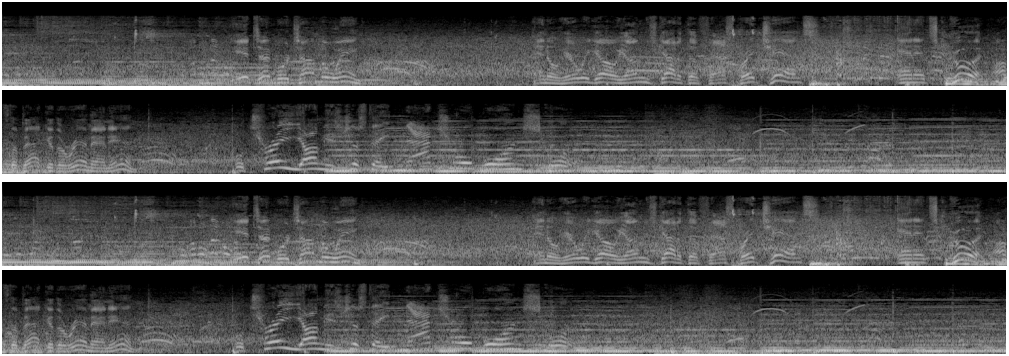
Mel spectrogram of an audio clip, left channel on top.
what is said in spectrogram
It's Edwards on the wing. And oh, here we go. Young's got it, the fast break chance. And it's good off the back of the rim and in. Well, Trae Young is just a natural-born scorer.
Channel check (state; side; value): normal; both; correlation 0.51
